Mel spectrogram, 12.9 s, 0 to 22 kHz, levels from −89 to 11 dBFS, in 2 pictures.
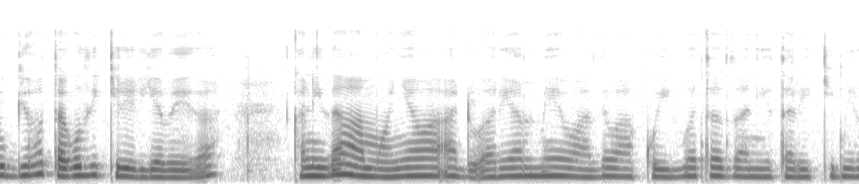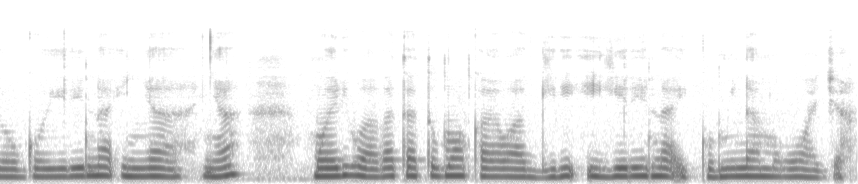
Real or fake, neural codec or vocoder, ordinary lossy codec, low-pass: real; none; none; none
